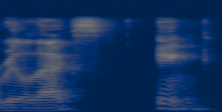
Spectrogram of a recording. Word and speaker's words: relaxing: E se pronuncia o R puxado e o I curto. R-R-I, re. Apóstrofo indicando que essa é a sílaba tônica, L, né, que a gente coloca a língua lá no céu da boca, L. O AE que a gente acabou de aprender, A.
